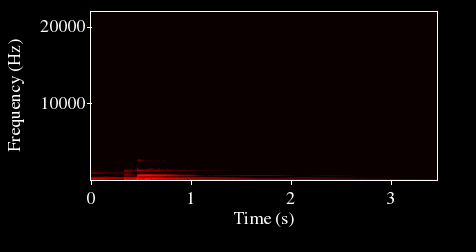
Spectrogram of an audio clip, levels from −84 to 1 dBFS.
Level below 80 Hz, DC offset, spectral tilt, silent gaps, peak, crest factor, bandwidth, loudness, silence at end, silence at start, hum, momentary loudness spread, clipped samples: under -90 dBFS; under 0.1%; -9.5 dB/octave; none; -42 dBFS; 20 dB; 4.2 kHz; -59 LUFS; 0 s; 0 s; none; 14 LU; under 0.1%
